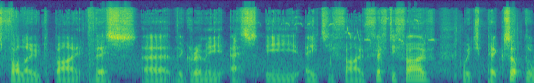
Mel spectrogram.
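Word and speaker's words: Grimme: It's not grime, is it? It's Grimmy.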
